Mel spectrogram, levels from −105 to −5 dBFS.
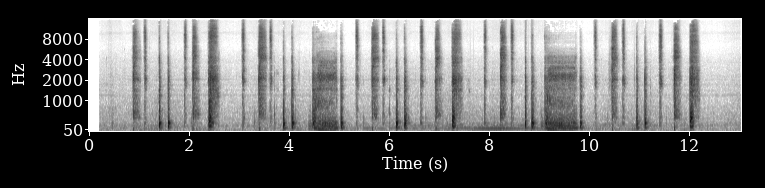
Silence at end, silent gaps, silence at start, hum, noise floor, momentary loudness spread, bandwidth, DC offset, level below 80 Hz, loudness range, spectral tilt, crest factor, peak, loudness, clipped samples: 0.85 s; none; 0.85 s; none; -58 dBFS; 13 LU; 16 kHz; under 0.1%; -46 dBFS; 2 LU; -4 dB/octave; 20 dB; -6 dBFS; -26 LUFS; under 0.1%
